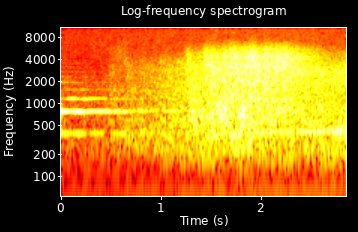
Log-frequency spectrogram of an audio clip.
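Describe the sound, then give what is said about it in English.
Broad, steady wash of ocean waves surging around a research ship that sails the oceans taking samples of seabed sediments, swelling louder midway, with a faint sustained tonal hum fading out early on; no voices. “The research ship Vima sails the world's oceans, taking samples of sediments deposited long ago.”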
